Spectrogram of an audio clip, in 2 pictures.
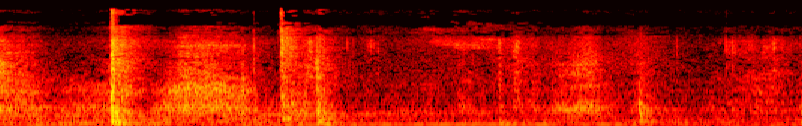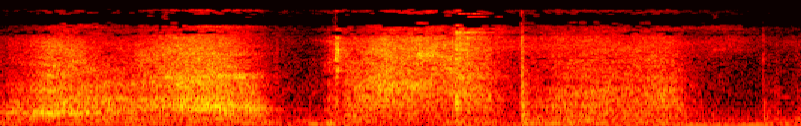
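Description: Sheet-metal tray and cover of a rack-mount fiber optic patch panel being handled: two sharp metal clicks in the first second and a half, then two longer sliding scrapes as the tray slides out sideways.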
